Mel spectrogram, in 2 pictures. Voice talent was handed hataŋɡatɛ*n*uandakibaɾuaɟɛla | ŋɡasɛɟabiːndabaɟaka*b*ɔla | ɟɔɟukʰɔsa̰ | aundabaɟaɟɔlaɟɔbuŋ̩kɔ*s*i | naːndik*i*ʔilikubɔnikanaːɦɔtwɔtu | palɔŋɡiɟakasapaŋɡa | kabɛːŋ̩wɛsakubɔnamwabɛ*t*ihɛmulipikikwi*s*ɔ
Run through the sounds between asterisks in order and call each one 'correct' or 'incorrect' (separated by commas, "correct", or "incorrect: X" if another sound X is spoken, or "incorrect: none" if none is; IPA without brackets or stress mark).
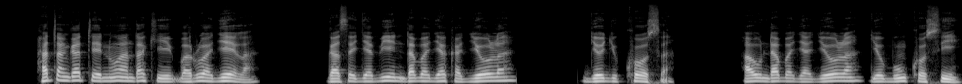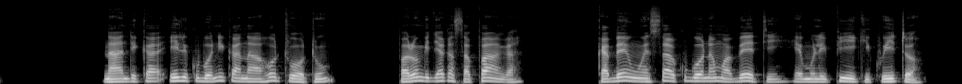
correct, incorrect: ɟ, correct, incorrect: a, correct, incorrect: t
